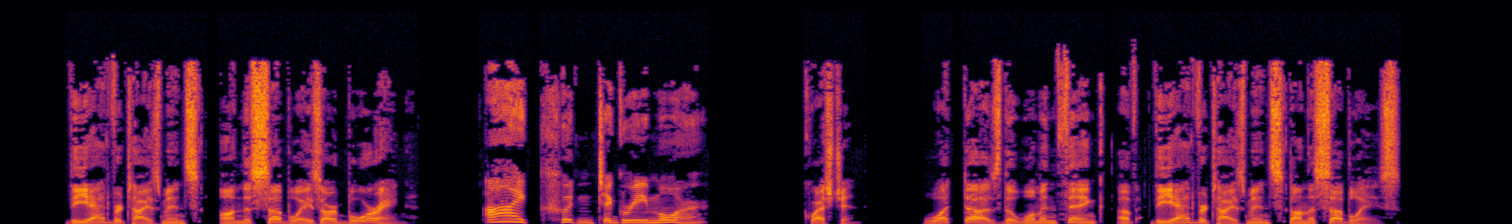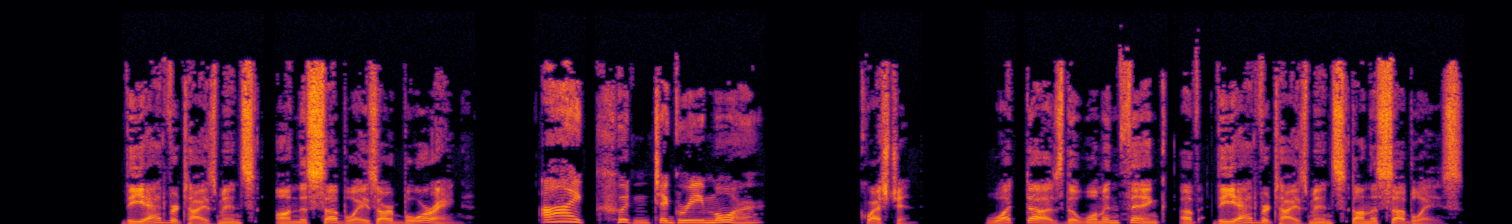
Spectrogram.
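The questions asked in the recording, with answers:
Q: What does the woman think of the advertisements on the subways?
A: They are boring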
